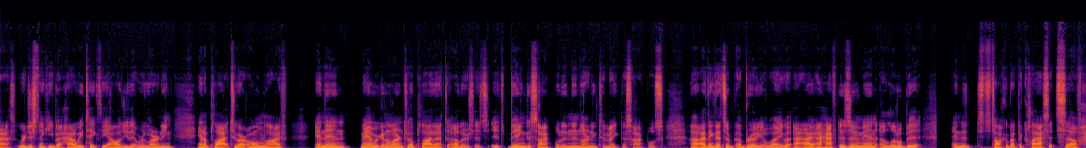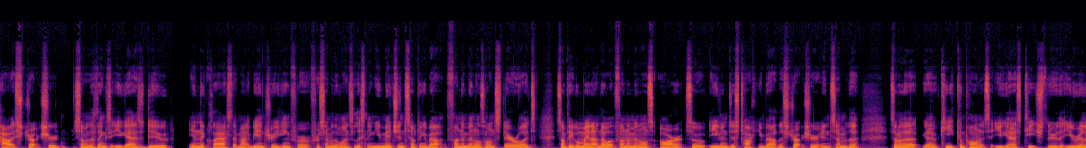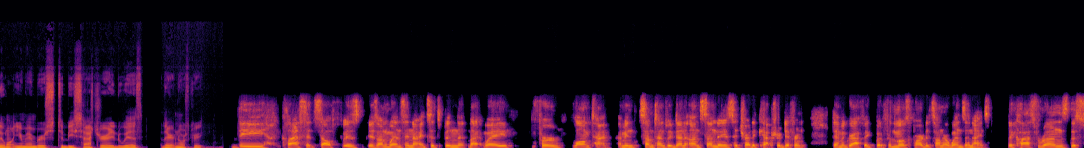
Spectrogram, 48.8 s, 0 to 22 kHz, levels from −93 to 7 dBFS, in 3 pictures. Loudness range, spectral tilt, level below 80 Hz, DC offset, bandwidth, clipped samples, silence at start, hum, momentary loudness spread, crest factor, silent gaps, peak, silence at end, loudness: 4 LU; -5 dB/octave; -60 dBFS; under 0.1%; 15 kHz; under 0.1%; 0 s; none; 7 LU; 18 dB; 14.05-14.26 s, 18.90-19.10 s, 34.79-34.98 s, 35.93-36.02 s, 40.37-40.50 s, 41.09-41.14 s, 45.01-45.07 s, 47.46-47.70 s; -4 dBFS; 0 s; -24 LUFS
